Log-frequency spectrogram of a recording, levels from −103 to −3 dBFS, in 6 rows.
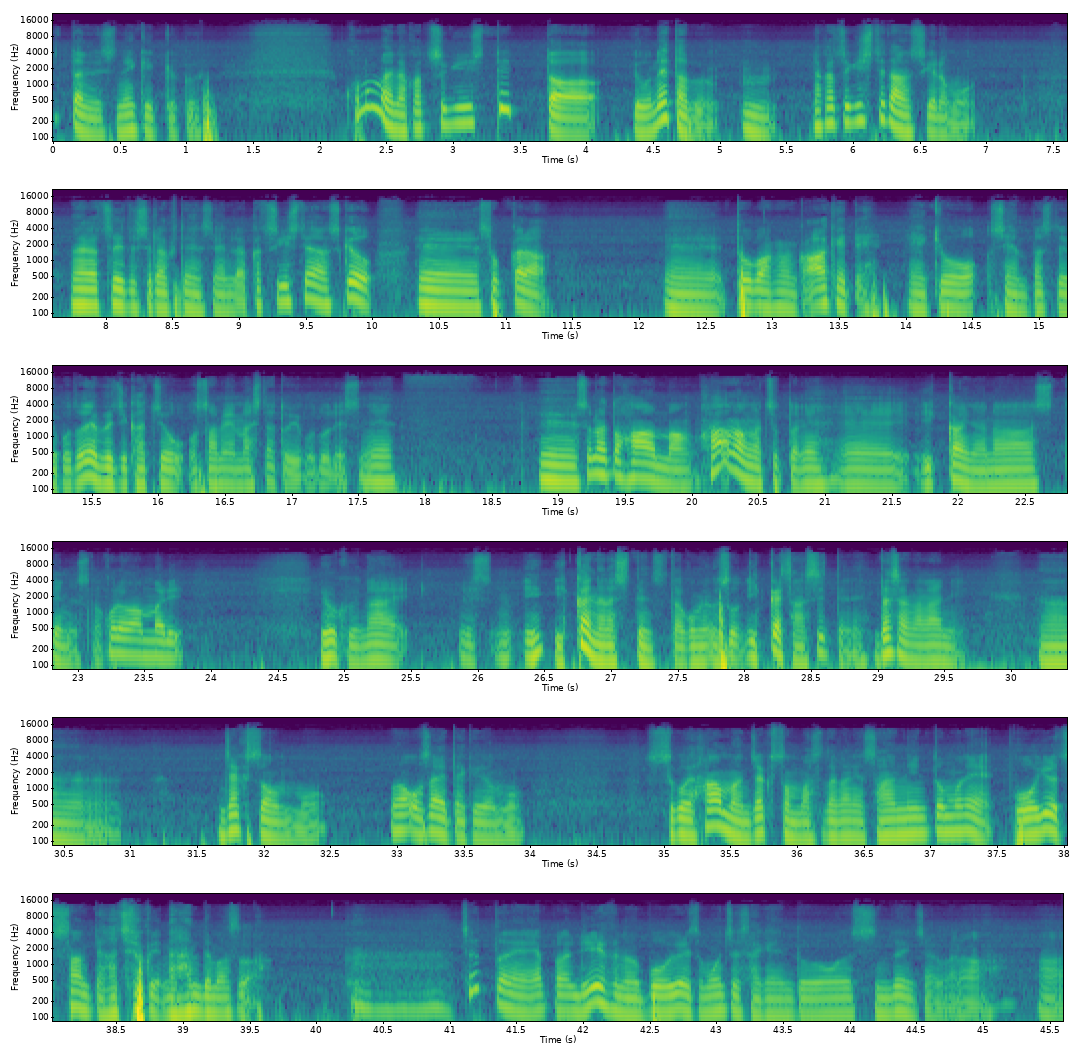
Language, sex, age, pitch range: Japanese, male, 20-39, 115-145 Hz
